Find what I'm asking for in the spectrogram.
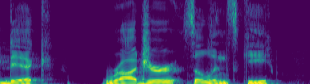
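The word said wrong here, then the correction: Zelazny: Roger Zelezny, right? That's how you pronounce it. – I think it's Zelezny. I've always said Zelezny.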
